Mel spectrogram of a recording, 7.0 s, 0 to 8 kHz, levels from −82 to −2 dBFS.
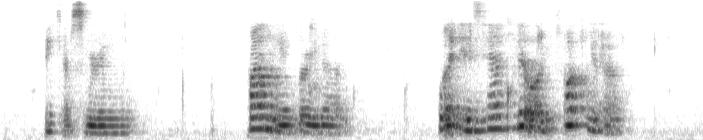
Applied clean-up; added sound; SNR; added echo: neural mask model DeepFilterNet 3.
